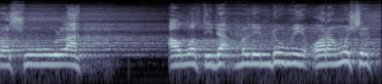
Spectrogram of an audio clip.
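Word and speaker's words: وَرَسُولُهُ: Wa annallaha bari'um minal musyrikina wa rasulih. Allah tidak melindungi orang musyrik dan tidak melindungi Rasulullah. Salah. Karena baca wa rasulih. Yang benar bacanya wa annallaha bari'um minal musyrikina wa rasulah.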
